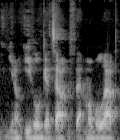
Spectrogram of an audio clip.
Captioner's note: none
